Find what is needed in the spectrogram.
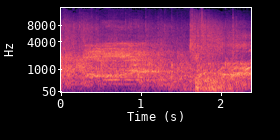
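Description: Kendo fencers' drawn-out kiai shouts, then a loud thump near the end as they lunge in with a strike and close to body contact on the wooden gym floor.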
